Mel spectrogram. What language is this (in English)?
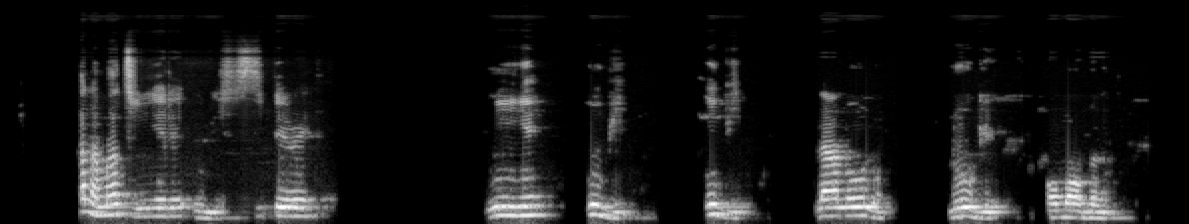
Igbo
